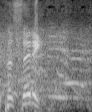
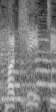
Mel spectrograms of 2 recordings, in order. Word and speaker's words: Pacitti: And this puck is taken away by Johnny Pacitti. We went with the Italian pronunciation Paciti earlier in the season. But he has opted to anglicize it, so we will follow his lead.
